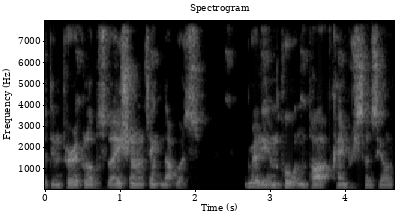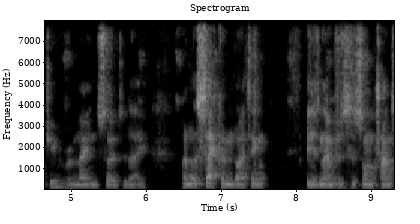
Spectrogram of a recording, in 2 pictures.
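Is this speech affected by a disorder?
No.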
